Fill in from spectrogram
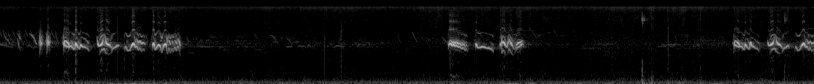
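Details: Eastern Bluebird song: repeated short bursts of soft, warbled, slurred whistles, several notes each, with pauses of two to three seconds between phrases and a faint steady hum.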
